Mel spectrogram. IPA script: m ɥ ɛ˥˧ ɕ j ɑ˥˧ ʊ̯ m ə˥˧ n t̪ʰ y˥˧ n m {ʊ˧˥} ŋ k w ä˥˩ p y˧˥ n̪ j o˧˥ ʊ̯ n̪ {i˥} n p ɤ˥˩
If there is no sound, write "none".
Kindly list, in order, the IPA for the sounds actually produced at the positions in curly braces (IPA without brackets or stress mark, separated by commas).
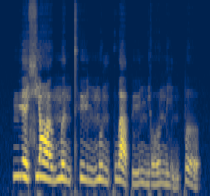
ʊ˥˧, ḭ˨˩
